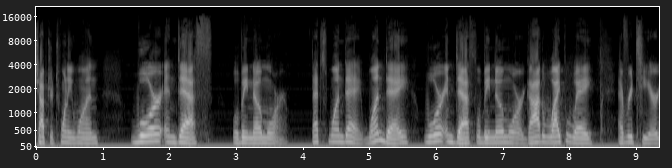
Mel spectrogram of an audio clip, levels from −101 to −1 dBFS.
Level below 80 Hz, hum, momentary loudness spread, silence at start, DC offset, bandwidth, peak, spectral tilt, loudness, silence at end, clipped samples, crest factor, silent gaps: -56 dBFS; none; 12 LU; 0 s; under 0.1%; 15.5 kHz; -20 dBFS; -7 dB/octave; -36 LUFS; 0 s; under 0.1%; 16 dB; none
